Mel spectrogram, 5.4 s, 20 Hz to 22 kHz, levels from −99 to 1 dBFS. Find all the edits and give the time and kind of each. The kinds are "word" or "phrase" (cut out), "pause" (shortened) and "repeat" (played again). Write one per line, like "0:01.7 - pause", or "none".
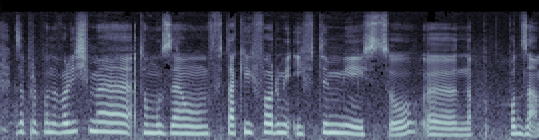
none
